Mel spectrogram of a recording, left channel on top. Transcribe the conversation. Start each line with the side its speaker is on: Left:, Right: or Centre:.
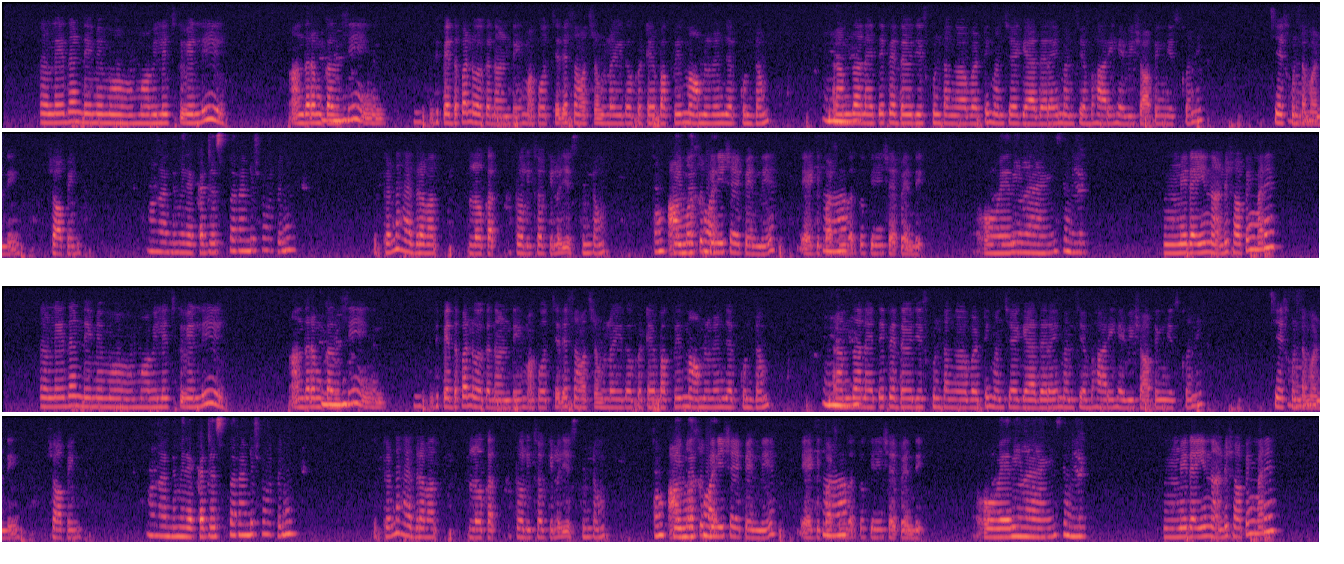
Centre: లేదండి మేము మా విలేజ్ కి వెళ్ళి అందరం
Right: ఉమ్,
Centre: కలిసి, ఇది పెద్ద పండుగ కదా అండి మాకు వచ్చేదే సంవత్సరంలో ఇది ఒకటే బక్ క్రీద్ మామలుగనే జరుపుకుంటాం,
Right: ఉమ్.
Centre: రంజాన్ అయితే పెద్దగా చేసుకుంటాం కాబట్టి మంచిగా గ్యాదర్ అయి మంచి భార హెవీ షాపింగ్ చేసుకని, చేసుకుంటమండి
Right: అవును.
Centre: షా పింగ్.
Right: అవునండి మీరు ఎక్కడ చేస్తారండి షాపింగ్
Centre: ఇక్కడనే హైదరాబాద్ లోకల్ టోలీ చౌకీలో చేసుకుంటాం
Right: ఓకే
Centre: ఆల్మోస్ట్
Right: మీరు హాయ్
Centre: ఫినిష్ అయిపోయింది ఎయిటీ పర్సెంట్
Right: ఆ
Centre: వరకు ఫినిష్ అయిపోయింది
Right: ఓ వెరీ నైస్ ఊ
Centre: మీది అయ్యిందా అండి షాపింగ్ మరి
